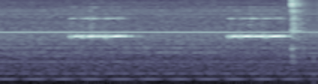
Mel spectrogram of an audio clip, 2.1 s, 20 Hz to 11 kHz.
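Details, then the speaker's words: Chinese inverter with replaced input MOSFETs, tested through two 300 W halogen lamps in parallel: steady electrical hum with intermittent high whistle as it tries and fails to start; owner suspects shorted input MOSFET. "as you can see, and I can hear it buzzing like it's trying to work. So I think there's an input MOSFET that is shorted."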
